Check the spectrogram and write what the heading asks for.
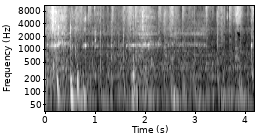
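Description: Quiet background music, with a few faint knocks and rubbing as hands press an aftermarket cover onto a car's brake pedal.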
